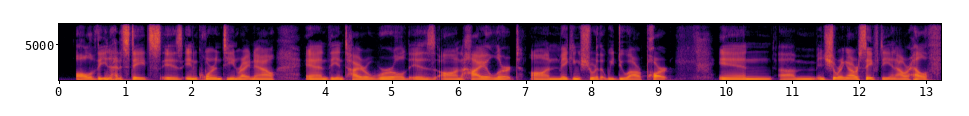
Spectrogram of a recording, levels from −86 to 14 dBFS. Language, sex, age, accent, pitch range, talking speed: English, male, 30-49, American, 120-140 Hz, 155 wpm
